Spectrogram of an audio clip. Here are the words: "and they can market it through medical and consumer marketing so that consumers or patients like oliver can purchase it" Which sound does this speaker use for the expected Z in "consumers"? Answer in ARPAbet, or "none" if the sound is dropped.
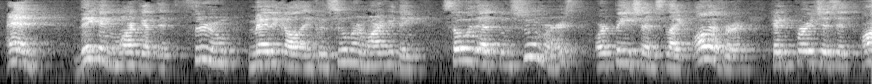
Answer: S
